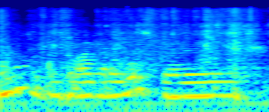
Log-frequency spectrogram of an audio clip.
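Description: Quiet speech: a voice talking softly in the room, well below the main speaker's level, trailing off near the end.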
